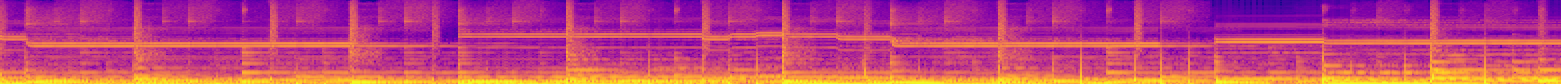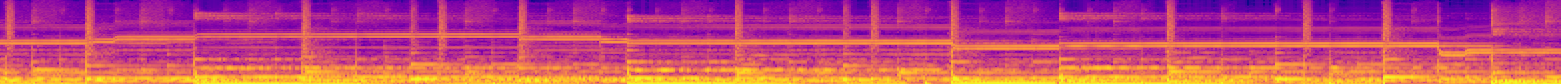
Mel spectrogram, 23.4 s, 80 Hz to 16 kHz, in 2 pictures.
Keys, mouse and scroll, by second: 1.6 click, 2.2 click, 6.6 click, 11.2 click, 12.1 s, 21.3 click, 22.8 click.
